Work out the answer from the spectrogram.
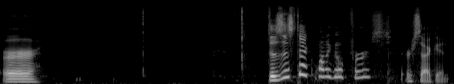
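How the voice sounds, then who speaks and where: A man, a guest player chatting casually while playing a card game, his voice going hoarse. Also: high-pitched, slow, dry recording. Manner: relaxed, lots of "like" and "dude".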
